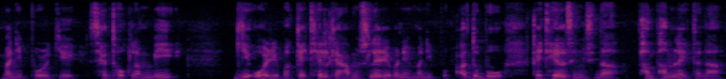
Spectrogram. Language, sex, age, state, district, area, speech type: Manipuri, male, 18-30, Manipur, Imphal West, rural, spontaneous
